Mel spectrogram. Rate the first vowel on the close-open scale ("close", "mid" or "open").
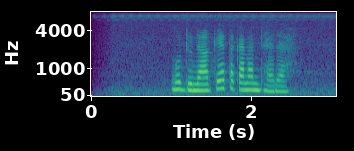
close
